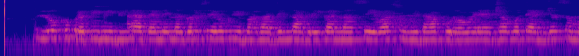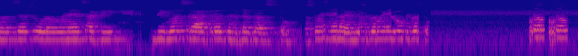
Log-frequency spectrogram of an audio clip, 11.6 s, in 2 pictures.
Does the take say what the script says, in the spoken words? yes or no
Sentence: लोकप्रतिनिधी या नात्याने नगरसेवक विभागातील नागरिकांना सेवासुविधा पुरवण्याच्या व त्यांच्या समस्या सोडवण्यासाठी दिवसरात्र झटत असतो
no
